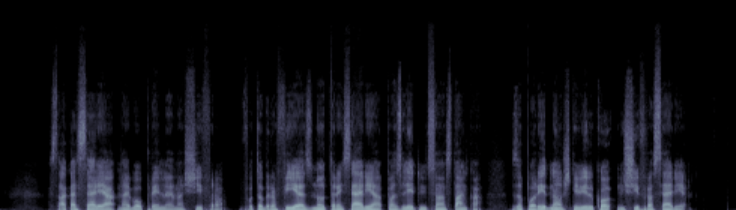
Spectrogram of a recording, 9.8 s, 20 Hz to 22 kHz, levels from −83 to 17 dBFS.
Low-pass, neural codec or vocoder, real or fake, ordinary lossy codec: 19.8 kHz; codec, 44.1 kHz, 2.6 kbps, DAC; fake; none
